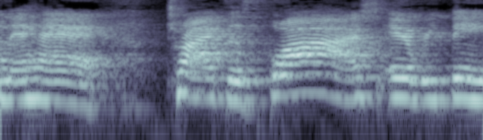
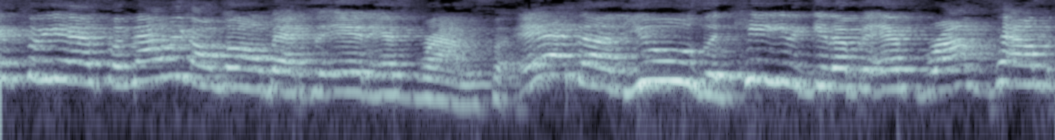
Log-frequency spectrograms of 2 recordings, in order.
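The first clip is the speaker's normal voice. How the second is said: ordinary talk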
